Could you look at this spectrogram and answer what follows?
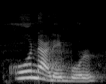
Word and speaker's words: honorable: Okay, different thing is that here look at the pronunciation of this word. What is the pronunciation of this word? Honorable. That means here H is hidden.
